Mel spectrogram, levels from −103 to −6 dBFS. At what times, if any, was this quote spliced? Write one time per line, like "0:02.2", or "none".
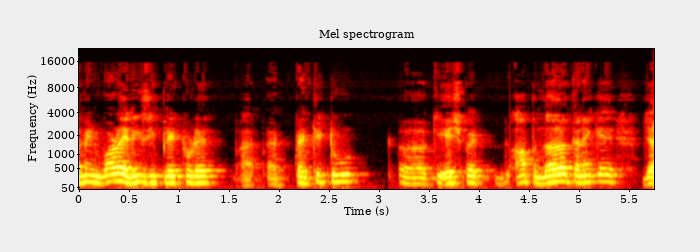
0:04.2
